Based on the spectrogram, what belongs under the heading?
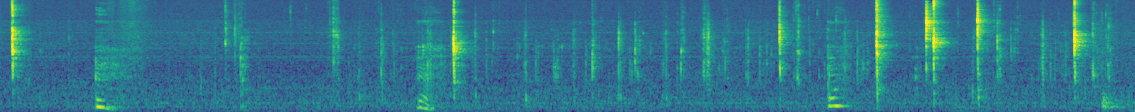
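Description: Close-up chewing of crisp raw vegetables: scattered sharp crunches and clicks of the mouth, with a few short low hums in between.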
